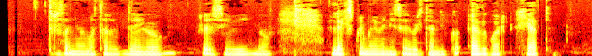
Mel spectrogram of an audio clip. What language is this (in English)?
Spanish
